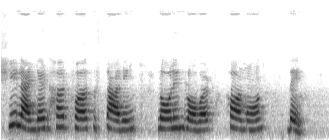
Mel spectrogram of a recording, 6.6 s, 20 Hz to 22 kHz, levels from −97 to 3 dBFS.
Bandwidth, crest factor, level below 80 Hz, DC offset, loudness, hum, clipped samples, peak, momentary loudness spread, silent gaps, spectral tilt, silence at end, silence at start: 3.6 kHz; 14 dB; -72 dBFS; under 0.1%; -15 LUFS; none; under 0.1%; -2 dBFS; 11 LU; none; -10 dB/octave; 0.55 s; 0.2 s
